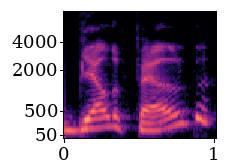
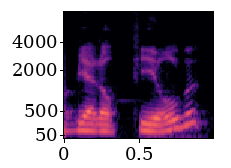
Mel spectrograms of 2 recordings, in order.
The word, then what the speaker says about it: Bielefeld: It is Bielefeld. I think that's how it's pronounced, or Bielefeld.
